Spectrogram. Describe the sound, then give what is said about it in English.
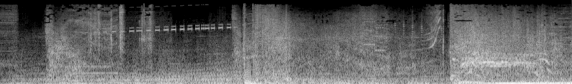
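Heavy weapons fire from a giant armoured mech in a video game: a dense, continuous roar of shots and booms with no pause, swelling into louder bursts twice, with no voices. “We open the door, and there's a giant mech. Oh, shit. It's shooting up the Corians.”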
